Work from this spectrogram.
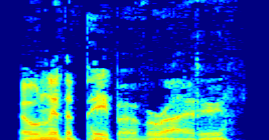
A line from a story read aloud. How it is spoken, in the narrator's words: Kawakita replied dryly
